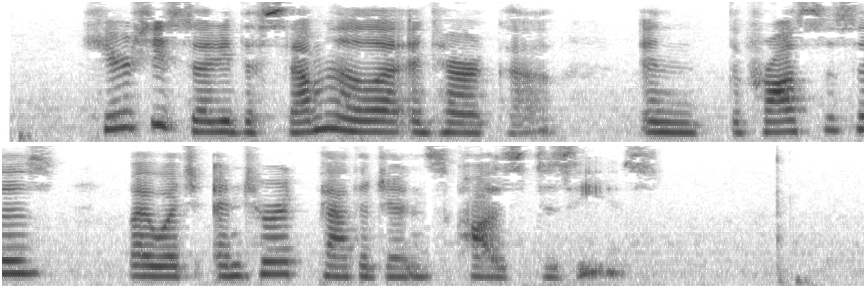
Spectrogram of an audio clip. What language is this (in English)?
English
